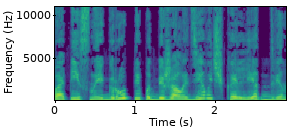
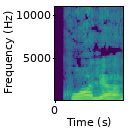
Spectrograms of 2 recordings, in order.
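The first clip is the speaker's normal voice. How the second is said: higher-pitched yell for the husband; calling out; 7 semitones higher, 4 dB louder than usual. A narrator's reading. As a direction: call out sharply to someone across the room. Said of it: "закричала женщина".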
